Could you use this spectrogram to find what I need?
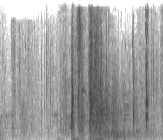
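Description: A bowstring twangs as an arrow flies.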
